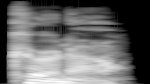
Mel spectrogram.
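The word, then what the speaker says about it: Kernow: Kerno. The K is important.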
